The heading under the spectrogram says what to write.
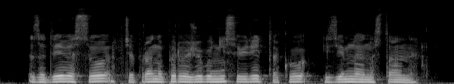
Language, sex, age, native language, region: Slovenian, male, 18-29, Slovenian, Drava region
